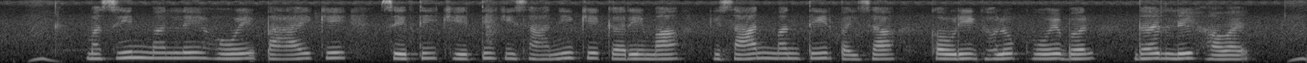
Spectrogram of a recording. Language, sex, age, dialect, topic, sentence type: Chhattisgarhi, female, 18-24, Eastern, agriculture, statement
